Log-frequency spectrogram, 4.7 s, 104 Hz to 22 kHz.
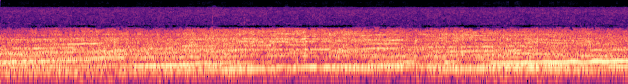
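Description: Formula 1 racing cars at the 1982 Dutch Grand Prix roar steadily with high, whining engine notes that rise and shift as several cars run together, loud and continuous throughout.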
